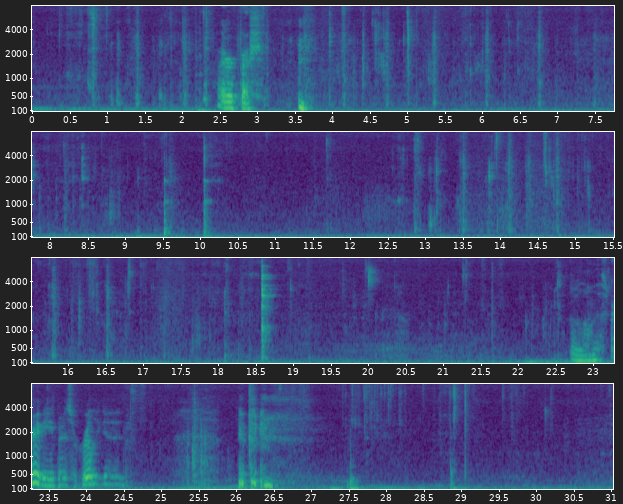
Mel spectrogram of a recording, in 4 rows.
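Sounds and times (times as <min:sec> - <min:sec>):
chewing and biting food: 0:00.2 - 0:02.4, 0:03.0 - 0:09.4, 0:12.5 - 0:18.3, 0:27.4 - 0:30.4
low hum: 0:18.0 - 0:31.0.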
